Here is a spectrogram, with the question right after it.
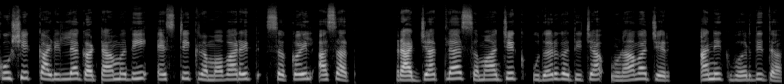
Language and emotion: Goan Konkani, neutral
